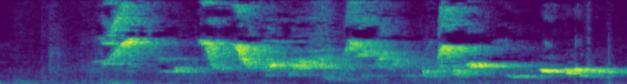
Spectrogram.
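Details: Long-tailed shrike song from a training recording made for other songbirds: a varied run of bright whistled and slurred notes, high phrases dropping to lower, sweeter whistles near the end.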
